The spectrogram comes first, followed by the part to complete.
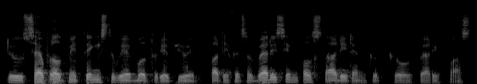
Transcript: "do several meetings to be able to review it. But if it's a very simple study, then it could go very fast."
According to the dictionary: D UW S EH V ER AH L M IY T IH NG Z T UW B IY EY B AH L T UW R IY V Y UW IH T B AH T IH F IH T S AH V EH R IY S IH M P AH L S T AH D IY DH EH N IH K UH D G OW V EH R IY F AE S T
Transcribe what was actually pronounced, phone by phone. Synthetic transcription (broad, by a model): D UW S EH V ER AH L M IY T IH NG S T UW B IY EY B AH L T UW R IY V Y UW IH T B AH T IH F IH T S AH V EH R IY S IH M P AH L S T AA D IY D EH N K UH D G OW V EH R IY F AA S T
